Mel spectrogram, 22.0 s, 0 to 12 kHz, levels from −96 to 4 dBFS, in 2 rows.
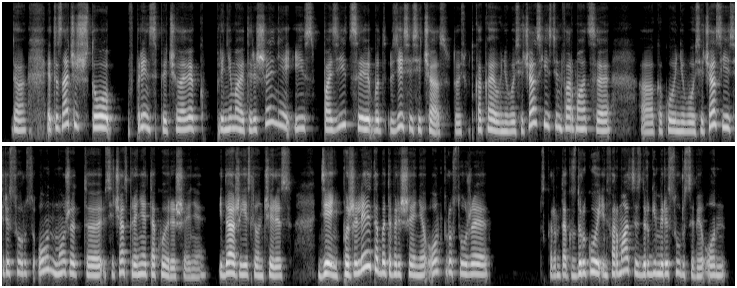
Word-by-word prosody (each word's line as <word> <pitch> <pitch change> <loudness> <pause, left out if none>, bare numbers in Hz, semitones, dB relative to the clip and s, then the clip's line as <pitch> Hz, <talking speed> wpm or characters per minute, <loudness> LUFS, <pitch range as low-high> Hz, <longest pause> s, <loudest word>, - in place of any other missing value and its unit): Да. 205 -2 -1 0.3
Это 240 +3 -1
значит, 305 +3 +1
что, 245 -3 +4
в - - -20
принципе, 235 -6 -2
человек 225 +3 -1
принимает 220 -1 -1
решение 290 - 0
из 230 0 -6
позиции 235 +2 +2
вот 205 -1 -3
здесь 250 +6 -2
и 225 - -3
сейчас. 210 -4 -3
То - - -8
есть 175 +1 -8
вот 190 - -25
какая 215 -1 0
у - - -1
него 180 0 -1
сейчас 310 - -1
есть 280 -4 -4
информация, 230 -5 -1 0.4
а 170 +1 -4
какой 190 +2 -2
у - - -1
него 180 -1 -2
сейчас 275 - +1
есть 245 -2 -1
ресурс, 230 -1 -4
он 265 +1 -1
может, 215 -1 -2
э, 185 -1 +2
сейчас 235 +5 -3
принять 205 -1 0
такое 195 -2 0
решение. 155 +2 -4 0.2
И 190 - -3
даже 215 0 +6
если 195 0 0
он 175 -1 -1
через 175 -1 -2 0.4
день 200 +1 +7
пожалеет 215 - +4
об 260 - +1
этом 215 -2 +2
решении, 200 -2 0
он 235 +5 -2
просто 240 -2 -4
уже, 205 -1 +2 0.8
скажем 185 0 -8
так, 190 -1 -2
с 175 - -4
другой 225 +2 +4
информацией, 220 +5 0
с - - -6
другими 210 +1 +1
ресурсами, 210 -5 -2
он 185 +2 -3
215 Hz, 165 wpm, -22 LUFS, 190-235 Hz, 0.8 s, день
